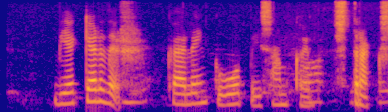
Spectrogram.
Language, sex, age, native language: Icelandic, female, 11, Icelandic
